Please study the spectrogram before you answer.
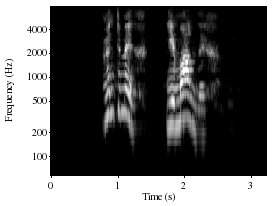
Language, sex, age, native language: Icelandic, female, 10, Icelandic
